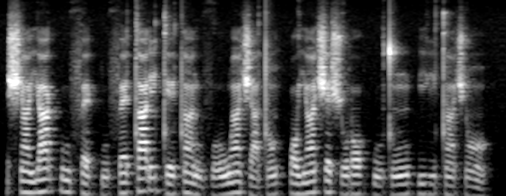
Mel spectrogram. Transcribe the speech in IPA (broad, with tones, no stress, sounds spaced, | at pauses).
ʃ ã˧ j a˦ k͡p u˧ f ɛ˨ k͡p u˨ f ɛ˧ t a˦ ɾ i˦˨ t e˨˦ t ã˦˨ ɾ u˨ f o˨˦ w ã˦˨ ʃ a˨ t ɔ̃˧ k͡p ɔ˧ j ã˦ ʃ ɛ˦˨ ʃ o˧ ɾ ɔ˦ k͡p u˧ t ũ˦ | j i˨ t ã˨ ʃ ɔ̃˨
